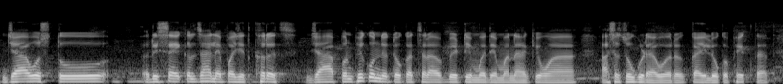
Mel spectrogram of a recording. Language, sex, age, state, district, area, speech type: Marathi, male, 30-45, Maharashtra, Osmanabad, rural, spontaneous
